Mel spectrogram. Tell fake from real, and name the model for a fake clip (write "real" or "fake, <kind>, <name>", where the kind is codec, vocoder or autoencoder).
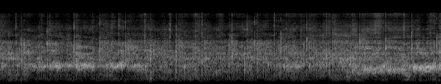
fake, codec, SNAC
